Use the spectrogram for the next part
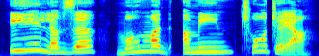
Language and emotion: Sindhi, neutral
